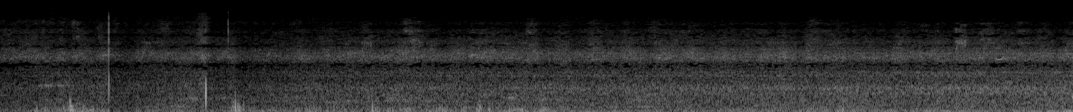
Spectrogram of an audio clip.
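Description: Distant diesel locomotive-hauled passenger train approaching: a low, steady rumble that slowly grows. A few light clicks in the first two seconds or so.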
